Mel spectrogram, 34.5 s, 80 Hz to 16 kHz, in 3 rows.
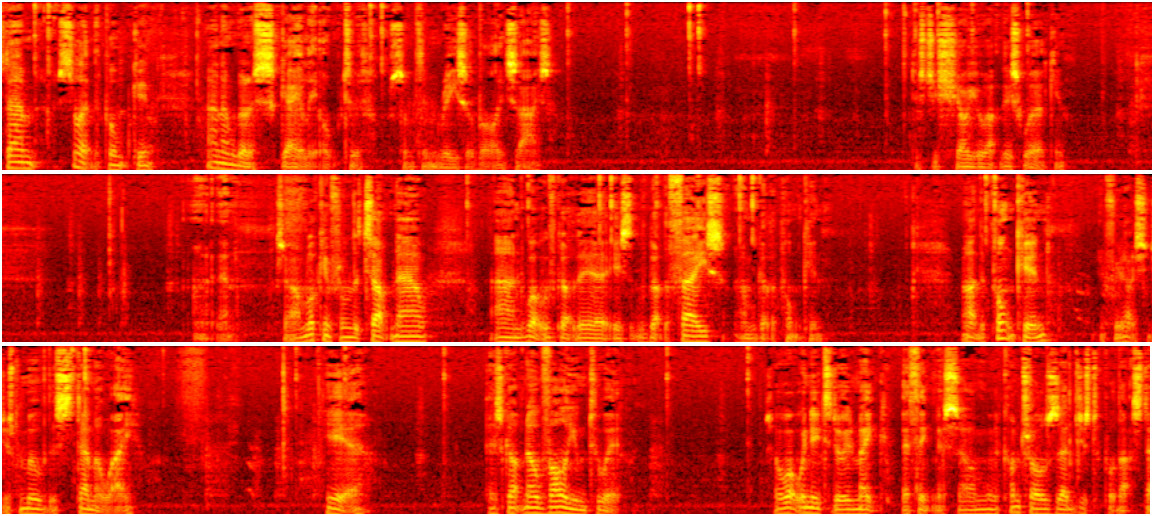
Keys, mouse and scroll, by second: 0.4 shift+click, 1.6 s, 2.0 scroll, 3.6 click, 4.0 middle click, 4.1 middle click, 6.1 scroll down 5, 6.4 middle click, 6.8 click, 7.3-7.8 scroll down 1, 8.7 middle click, 9.2 scroll, 9.5-9.9 scroll down 3, 9.8 scroll, 10.1 scroll, 10.3-12.4 scroll down 1, 12.5 7, 15.1 middle click, 16.6 middle click, 17.4 click, 18.3 middle click, 18.8 click, 21.2 click, 22.8 g, 23.7 click, 24.3-25.8 scroll up 5, 26.3 shift+middle click, 26.6 middle click, 27.2 scroll down 5, 28.2 middle click, 29.1-29.7 scroll down 2, 30.3 middle click, 30.4 scroll down 1, 30.6-31.4 scroll, 33.1 ctrl+z.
